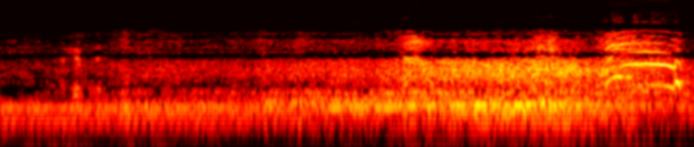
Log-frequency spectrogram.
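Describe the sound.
A car rumbles by overhead, its muffled drone swelling steadily louder over several seconds before cutting off, with a voice rising briefly near the end.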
